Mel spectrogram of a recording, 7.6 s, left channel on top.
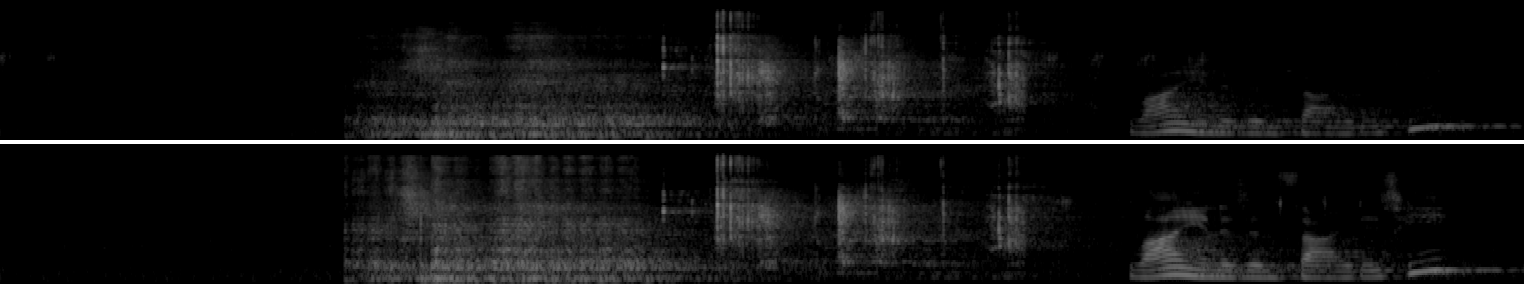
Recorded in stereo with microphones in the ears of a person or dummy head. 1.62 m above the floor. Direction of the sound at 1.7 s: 60° right (ahead or behind).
